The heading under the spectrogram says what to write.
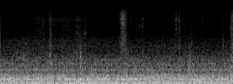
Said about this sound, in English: Yeah, we're just in a loaner car at the moment. Yeah. In a weed whacker. Yeah. I don't even know what kind of car this is. This is a Ford Escape. Is it? I think it's like a 2006.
